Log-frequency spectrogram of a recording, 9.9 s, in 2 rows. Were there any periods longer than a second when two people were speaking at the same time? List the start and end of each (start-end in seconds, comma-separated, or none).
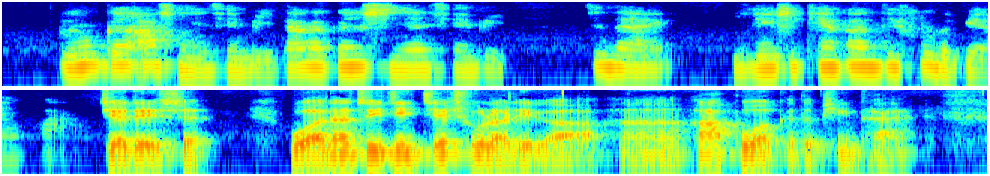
none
